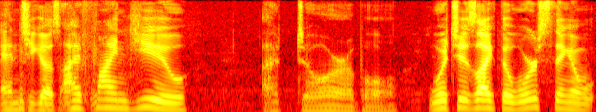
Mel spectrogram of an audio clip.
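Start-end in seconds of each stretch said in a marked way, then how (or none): 0.4-3.0 sensual, sultry, very slow, very drawn-out delivery. Retelling what a woman in a VR porn scene says: imitating a sensual voice. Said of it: "the most sensual voice".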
